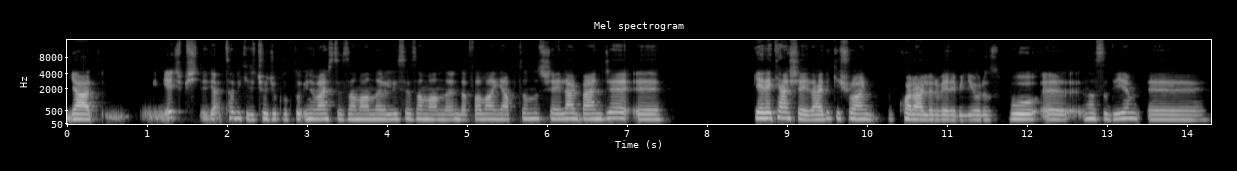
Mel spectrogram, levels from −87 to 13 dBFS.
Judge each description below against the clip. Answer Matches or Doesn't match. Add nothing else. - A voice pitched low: Doesn't match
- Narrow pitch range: Matches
